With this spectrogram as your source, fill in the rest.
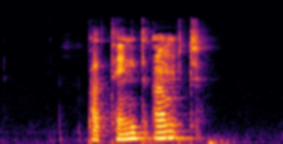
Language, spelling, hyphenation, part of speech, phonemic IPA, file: German, Patentamt, Pa‧tent‧amt, noun, /paˈtɛntˌʔamt/, De-at-Patentamt.ogg
- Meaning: patent office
